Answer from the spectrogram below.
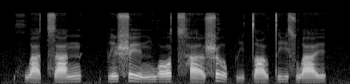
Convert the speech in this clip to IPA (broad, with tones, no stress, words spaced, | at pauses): xwä˨˩t͡sa˧˥n | pi˧˥ʂe˥˩ɪ̯ n̪wɔ˧˥t͡sʰä˨˩ʂɤ˥˩ pi˧˥t̪ɑ˧˥ʊ̯t̪i˥ swa˥ɪ̯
